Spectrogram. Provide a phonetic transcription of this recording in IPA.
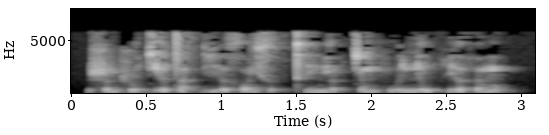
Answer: ʂ ə˨˩ m ʂ u˧˥ c i˧ ə̯ t̪ a˨˩ t̚ ɣ i˨˩˦ ə̯ x ɔ˨˩˨ j ɣ ə˨˩ k̚ t̪ʰ i˧ n j ə˦˥ k̚ c ə˧ m f u˨˩˦ ə̯ ɲ ə˧˥ w h i˧˥ ə̯ h ə˧˥ m

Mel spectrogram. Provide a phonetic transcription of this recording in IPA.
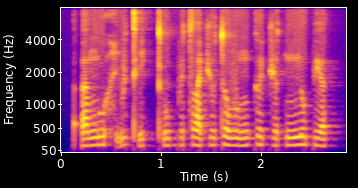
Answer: ʔ ɐ˩˧ ŋ u˧˩ h ḭ˩˧ v tʼ i˩˧ t͡ʃ tʼ u˩˧ b ø˩˧ t͡s lˠ ɐ˩˧ t͡ʃ u˦ t o˧˩˧ v ə˩˧ ŋ ə˦ k ø˧˩ t͡ʃ o˩˧ t͡s nː u˥˩ pʲ ɐ˧˩˧

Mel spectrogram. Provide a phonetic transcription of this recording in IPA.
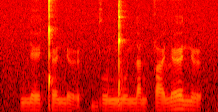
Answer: n ɛ ǃ ɜ n ɾ ə | j o ŋ͡ǃ o n a n q ɜ l ɜ n ə

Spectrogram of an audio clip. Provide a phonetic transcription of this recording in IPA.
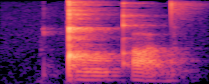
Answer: ǃ ɔ̃ qʼ a d

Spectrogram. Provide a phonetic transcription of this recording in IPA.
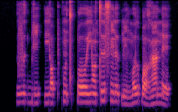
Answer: v ɨ˧ ɡ͡b i˧ | j ɔ˨˦ p k ũ˧ t k͡p oː˧ j ɔ̃˧ t ɨ˦ s ĩ˧ ɾ ɨ˨ ɓ ĩ˨ m o˦ l ɓ ɔ˨ ɣ ã˧ n e˨

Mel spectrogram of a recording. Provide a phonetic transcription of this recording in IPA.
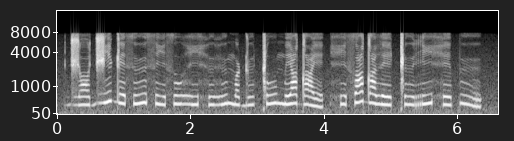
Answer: d͡ʒ ɔ d͡ʒ i ɖ e θ ʉ θ i θ u ɦ i h ʉ ɦ ʉ m ɔ ɖ ʉ ǁ u m e dˤ e | h i θ ɔ dˤ i ð e ǁ ʉ r i h e p ʉ

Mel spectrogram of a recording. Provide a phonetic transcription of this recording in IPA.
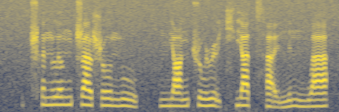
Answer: ʈ͡ʂʰ ə˥ n l ɤ˥ ŋ ʈ͡ʂ ä˥˧ ʂ o˥˧ ʊ̯ n̪ u˥˩ | n̪ j ɑ˧˥ ŋ ʈ͡ʂ u˧˥ ɻ ɻ̩˨˩ t͡ɕʰ j ä˥˩ t͡sʰ a̰˨˩ ɪ̯ n̪ i˥˩ n m w ä˥

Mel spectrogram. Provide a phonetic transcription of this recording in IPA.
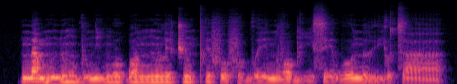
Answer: n a˦ m ũ˨ n ũ˦ ŋ ɡʷ ɪ˨ n i˨˦ ŋ o˦ ɓ ɔ˦ n ŋ ũ˦ l ɪ˦ t͡ʃ ũ˦ pʰ ɪ˦ f o˨ f ʊ˦ ɡʷ eː˨˦ n v ɔ˦ b iː˨ s eː˨ w oː˦ n ʊ˦ r j o˨ t͡s aː˨

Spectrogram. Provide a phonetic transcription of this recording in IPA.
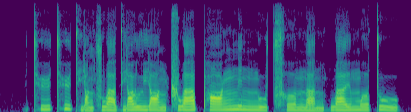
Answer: t̪ʰ y˧˥ t̪ʰ y˥˩ t̪ʰ j ɑ˩ ŋ s w ä˨˩ t̪ j ɑ˦ ʊ̯ l j ɑ˨˩ ŋ ʈ͡ʂ w ä˧˥ pʰ ɑ˧˥ ŋ n̪ i˧ n n̪ u˥˩ t͡sʰ ɤ˥ n̪ a˨˩ n p w a˥ ɪ̯ m ɤ˥˧ t̪ u˥˩

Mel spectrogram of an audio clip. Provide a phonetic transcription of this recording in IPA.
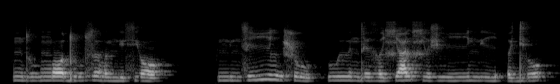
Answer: n d o̤ ŋ ɔ d w o̤ z l a̤ l nʲ ɛ sʲ ɔ | nʲ o nʲ z iː l i̤ ʂ u | β ɨː n d e ɣ ɐ ɕ a l ɕ ɘ ʒ ɣ iː nʲ iː h ɘ dʲ o

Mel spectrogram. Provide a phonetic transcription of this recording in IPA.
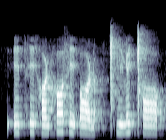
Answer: ʔ e t̪ʰ e h ɔ ɳ h ɔ s e ʔ ɔ ɳ | ǀʰ i ɳ e ǀʰ ɔ

